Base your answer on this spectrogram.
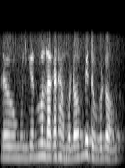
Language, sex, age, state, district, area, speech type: Bodo, female, 18-30, Assam, Chirang, urban, conversation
